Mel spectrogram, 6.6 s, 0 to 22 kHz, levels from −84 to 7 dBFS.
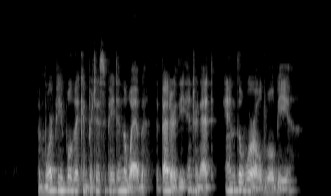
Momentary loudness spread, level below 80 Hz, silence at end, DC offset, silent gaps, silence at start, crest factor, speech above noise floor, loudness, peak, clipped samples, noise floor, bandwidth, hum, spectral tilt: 9 LU; -62 dBFS; 0.75 s; under 0.1%; none; 0.75 s; 18 dB; 60 dB; -25 LUFS; -8 dBFS; under 0.1%; -84 dBFS; 7.6 kHz; none; -6.5 dB/octave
